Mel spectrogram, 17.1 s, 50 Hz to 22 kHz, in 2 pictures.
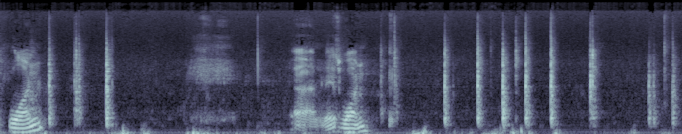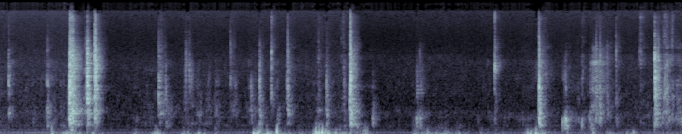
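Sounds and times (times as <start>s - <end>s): faint low hum: 0.0s - 17.0s
plastic parts handled: 0.6s - 1.6s, 4.6s - 13.9s, 15.2s - 17.0s.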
